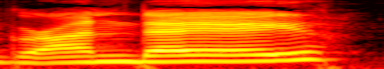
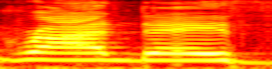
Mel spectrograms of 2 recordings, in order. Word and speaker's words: Grande: Ariana Grande and Dalton Gomez.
